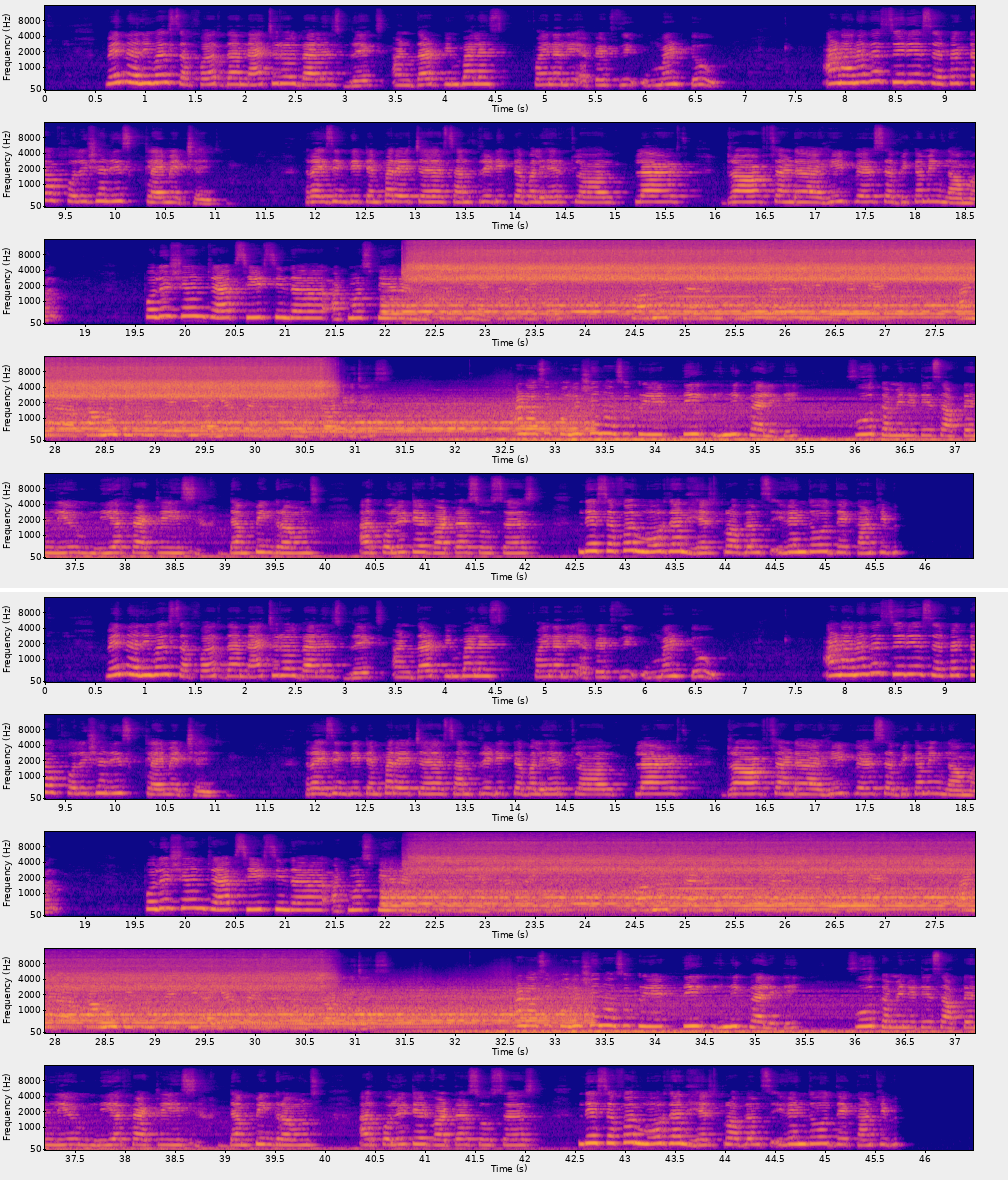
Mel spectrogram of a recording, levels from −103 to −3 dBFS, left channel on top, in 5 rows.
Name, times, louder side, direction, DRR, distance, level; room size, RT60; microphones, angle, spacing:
voice 1, 0.6-4.6 4.9-6.7 7.8-11.0 11.9-15.8 16.1-18.7 19.6-23.8 24.5-27.2 27.7-31.3 32.6-35.5 36.0-39.9 40.3-42.1 42.5-45.7, equal, 5° left, 0.5 m, -35 dB
sound 1, 21.9-33.4, right 1 dB, 50° right, 0.7 m, -32 dB
sound 2, 22.2-30.9, left 9 dB, 90° left, 0.5 m, -29 dB
sound 3, 31.1-42.6, left 2 dB, 60° left, 0.8 m, -39 dB
3.7 x 2.1 x 3.7 m
head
